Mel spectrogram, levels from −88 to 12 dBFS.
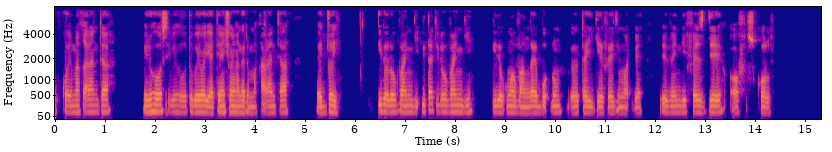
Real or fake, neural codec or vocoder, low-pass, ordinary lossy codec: real; none; 7.2 kHz; MP3, 48 kbps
